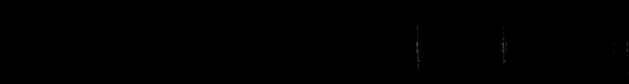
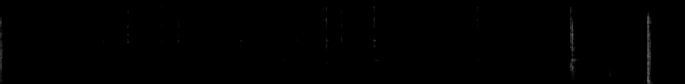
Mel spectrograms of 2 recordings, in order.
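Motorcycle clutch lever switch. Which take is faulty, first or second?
first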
